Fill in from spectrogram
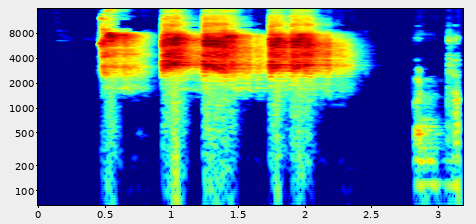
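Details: Black francolin calling: a short harsh note then several loud rasping, buzzy phrases in quick succession over about two seconds, followed by a brief low human voice at the end.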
